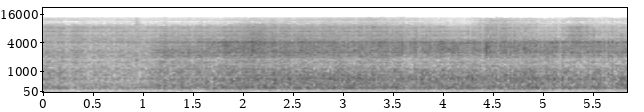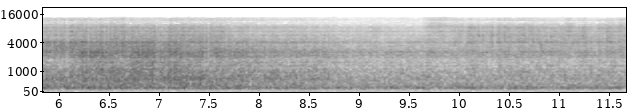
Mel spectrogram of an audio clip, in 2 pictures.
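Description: Wind howls steadily.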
